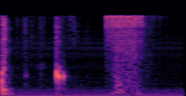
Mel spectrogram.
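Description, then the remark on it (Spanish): Two sharp clacks, like a rattled can, are followed by a steady hiss of Kuwait-brand aerosol spray paint lasting under half a second, fairly loud, with no talking. “Y si es en aerosol, mejor.”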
